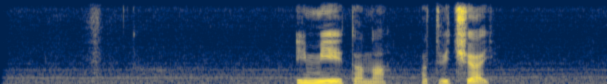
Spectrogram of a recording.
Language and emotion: Russian, neutral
